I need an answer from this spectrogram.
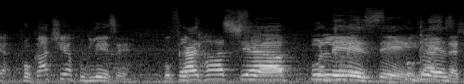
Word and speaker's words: Focaccia pugliese: Kevin, pronounce it again. What did he say? Focaccia pugliese. Focaccia pugliese.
